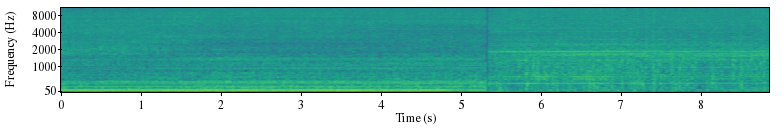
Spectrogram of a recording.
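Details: 25hp Mercury two-stroke outboard on a 14ft mod-V jon boat, after carb cleaning and replacing a leaking gasket that caused an air leak: steady, even buzz that settles cleanly without surging or hunting; running healthy.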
